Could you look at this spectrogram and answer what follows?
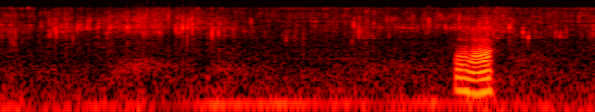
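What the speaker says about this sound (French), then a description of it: "et là, on arrose copieusement" Water poured from a watering can onto garden soil, giving a soft, continuous splashing trickle under low background noise, followed by a brief spoken word near the end.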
